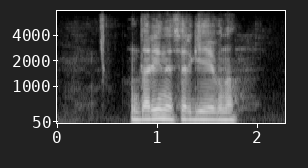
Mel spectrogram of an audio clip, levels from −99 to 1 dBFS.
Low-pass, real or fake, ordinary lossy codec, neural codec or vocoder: 7.2 kHz; real; Opus, 32 kbps; none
